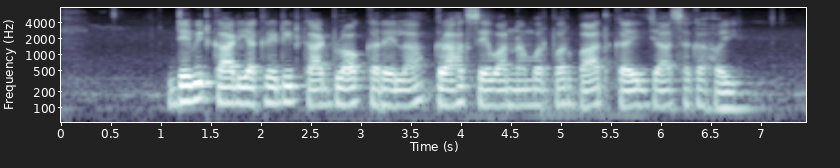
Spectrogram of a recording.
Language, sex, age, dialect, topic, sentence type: Magahi, male, 56-60, Western, banking, statement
